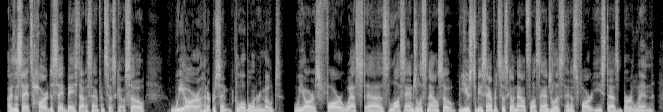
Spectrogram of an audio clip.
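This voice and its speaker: Here a man talks at a fairly quick pace and a medium pitch. His pitch varies in an ordinary way. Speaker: tech startup co-founder. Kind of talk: casual interview chat. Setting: video call.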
